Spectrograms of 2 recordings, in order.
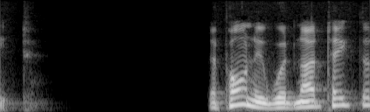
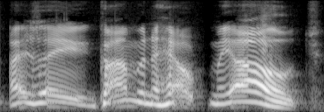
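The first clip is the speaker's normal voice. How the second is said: put-on boy calling for help; 10 semitones higher, 4 dB louder, slower than usual. Boy calls from hedge.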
